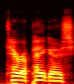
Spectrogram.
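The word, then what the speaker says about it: Terapagos: it's been a minute I think it's pronounced like Galapagos yeah it makes sense tragos I like I'm from South so we like to to emphasize our words sometimes so Terra pegos you know like give it that long a Bard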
